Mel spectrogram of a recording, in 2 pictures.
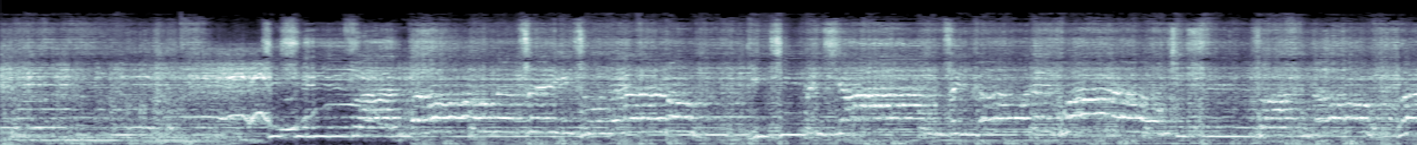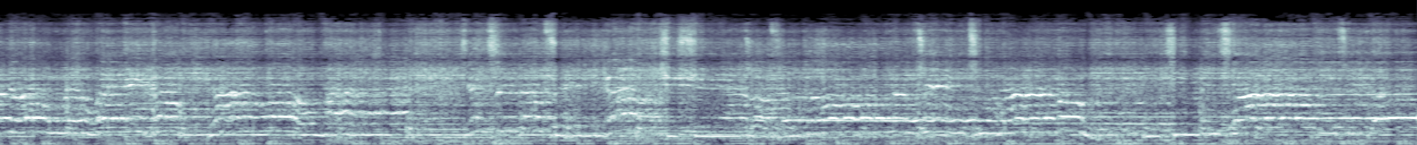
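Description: Live rock band playing loudly, with sung vocals over electric and acoustic guitars and drums in a large hall. About two and a half seconds in, the bass and drums drop out for a moment, then the full band comes back in.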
